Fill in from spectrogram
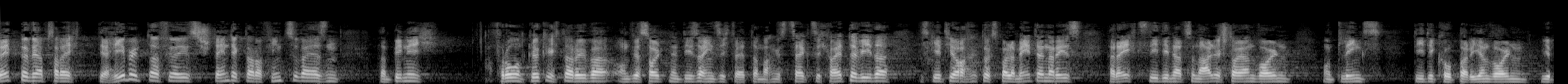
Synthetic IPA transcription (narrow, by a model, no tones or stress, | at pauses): vɛt̚b̥əvɛɐpsʁɛçt̚d̥eːɐɦeːbl̩d̥afyːɐɪstʃtɛndɪç̚d̥aʁɑʊfhɪnt͡suvæɪzn̩ | d̥anbɪnɪç | fʁoːʊnt̚ɡ̥lʏklɪçd̥aʁyːbɐʊntv̥iːɐzɔltn̩ɪndiːzɐhɪnzɪçtvaɪtɐmaχŋ̩ɛst͡sæɪk̚tsɪçhɔʏtəviːdɐɛsɡ̥eːthiːɐaʊxd̥ʊɐçspʰaɐlamɛntɛnʁesʁɛçt͡sd̥iːdiːnat͡sjonaːləʃtɔʏɐnvɔlən | ʊntlɪŋks | d̥iːdiːkʰopəʁiːʁənvɔlənviːɐ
